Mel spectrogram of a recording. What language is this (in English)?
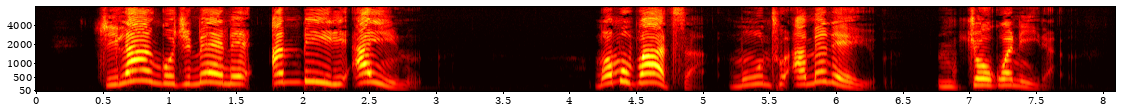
Nyanja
